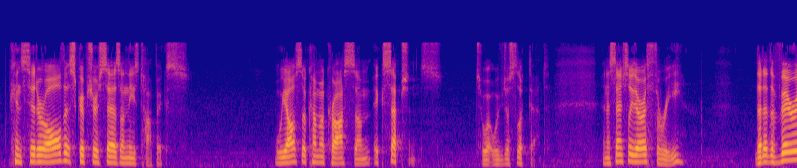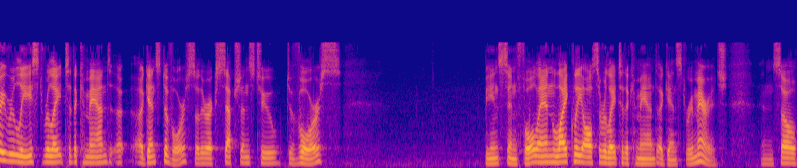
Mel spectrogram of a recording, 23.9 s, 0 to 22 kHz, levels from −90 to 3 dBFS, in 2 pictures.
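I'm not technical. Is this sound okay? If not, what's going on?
Yes, nothing here sounds wrong.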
